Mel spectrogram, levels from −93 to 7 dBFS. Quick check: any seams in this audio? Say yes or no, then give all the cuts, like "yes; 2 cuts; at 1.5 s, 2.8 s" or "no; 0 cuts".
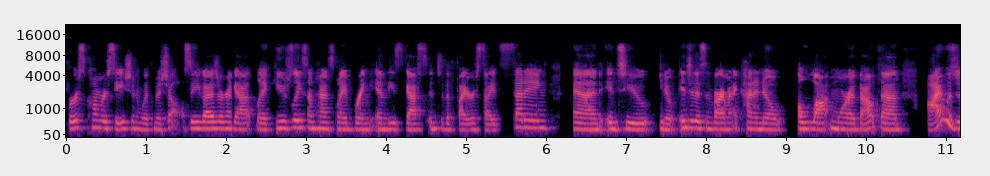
yes; 2 cuts; at 2.1 s, 6.2 s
